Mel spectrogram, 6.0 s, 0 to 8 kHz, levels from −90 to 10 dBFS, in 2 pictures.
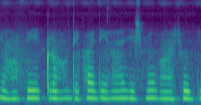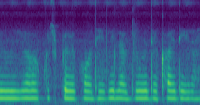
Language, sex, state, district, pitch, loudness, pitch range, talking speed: Hindi, female, Bihar, Darbhanga, 210 Hz, -21 LUFS, 205-215 Hz, 230 wpm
